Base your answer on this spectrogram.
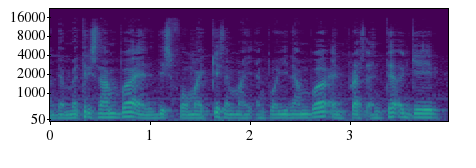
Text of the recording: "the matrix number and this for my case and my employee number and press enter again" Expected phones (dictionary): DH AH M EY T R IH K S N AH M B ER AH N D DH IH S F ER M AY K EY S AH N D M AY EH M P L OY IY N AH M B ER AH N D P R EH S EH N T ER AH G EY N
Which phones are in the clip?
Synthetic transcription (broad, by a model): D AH M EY T R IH K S N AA M B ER AH N D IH S F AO M AY K EY S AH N M AY EH M P L OY IY N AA M B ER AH N P R EH S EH N T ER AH G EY N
